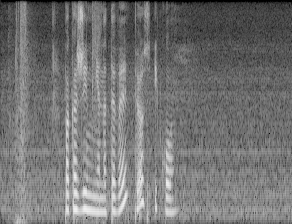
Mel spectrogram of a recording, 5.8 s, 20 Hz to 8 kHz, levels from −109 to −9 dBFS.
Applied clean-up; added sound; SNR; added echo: none; Tearing; 19 dB; none.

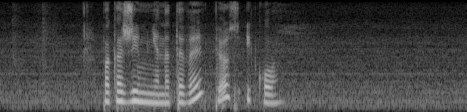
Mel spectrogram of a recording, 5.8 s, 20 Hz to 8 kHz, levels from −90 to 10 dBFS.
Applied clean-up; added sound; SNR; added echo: none; none; none; none.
